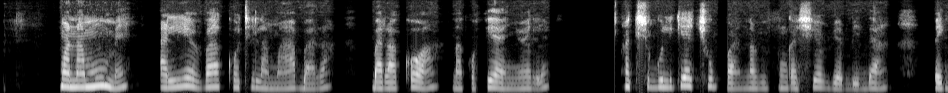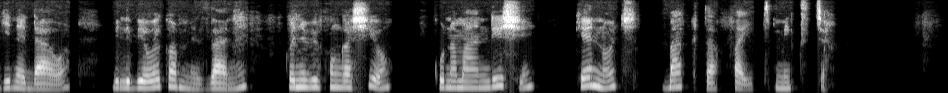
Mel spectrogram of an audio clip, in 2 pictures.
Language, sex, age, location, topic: Swahili, female, 25-35, Kisumu, health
